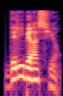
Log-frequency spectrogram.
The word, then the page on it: délibération: français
